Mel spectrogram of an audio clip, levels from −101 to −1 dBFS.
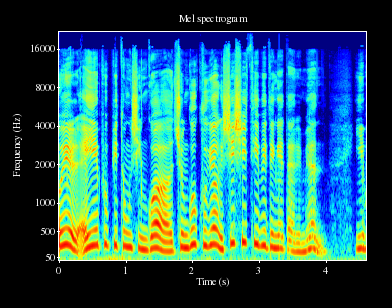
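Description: From 3.29 s to the end, channel delay (comb filtering) makes the speech sound rough and slightly doubled: one channel arrives roughly 20 ms late, and the mono sum cancels at evenly spaced frequencies from around 30 Hz upward. A spectrogram shows fixed, regularly spaced horizontal notches.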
